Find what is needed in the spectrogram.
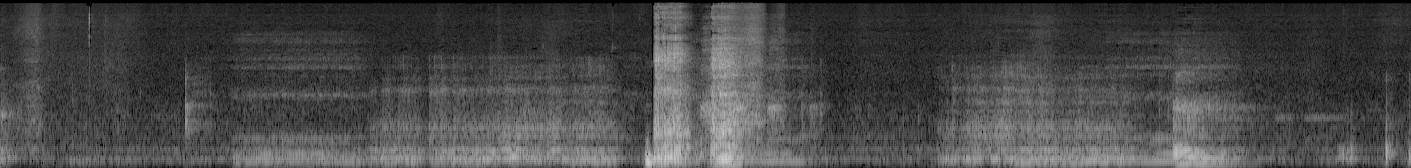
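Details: A college couple asleep after a night of drinking give several rough, rumbling snores of varying loudness, some overlapping, in a quiet room: snoring.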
